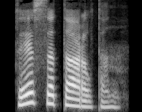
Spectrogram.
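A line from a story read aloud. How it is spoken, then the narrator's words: Mocking reply. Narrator (Russian): насмешливо ответил Фрэнк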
